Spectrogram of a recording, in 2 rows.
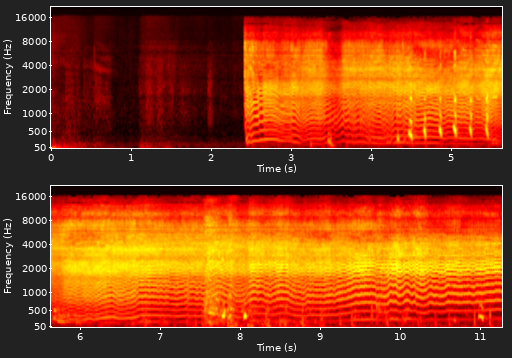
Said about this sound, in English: I think it was a good fucking 12 second fart.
